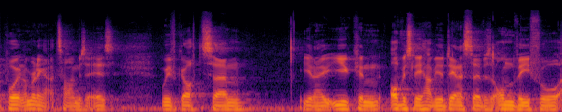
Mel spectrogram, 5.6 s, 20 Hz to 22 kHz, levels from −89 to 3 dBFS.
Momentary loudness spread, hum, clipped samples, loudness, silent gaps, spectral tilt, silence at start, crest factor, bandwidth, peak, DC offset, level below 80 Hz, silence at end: 10 LU; none; under 0.1%; -25 LUFS; none; -5.5 dB/octave; 0 s; 16 dB; 13.5 kHz; -8 dBFS; under 0.1%; -46 dBFS; 0 s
